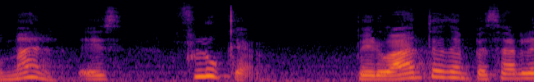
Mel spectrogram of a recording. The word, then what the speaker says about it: Pflücker: Para muchos conocedores del tema cultural e historia aquí en Lambayeque, me van a decir, estás pronunciando mal, es Pflücker.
